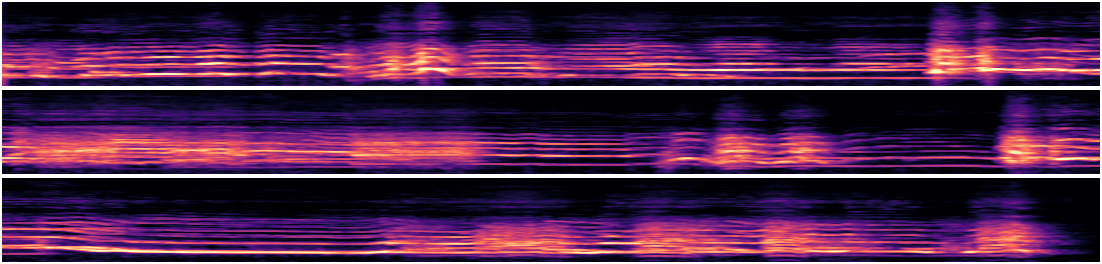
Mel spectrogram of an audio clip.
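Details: Siberian Huskies howl together in long, sliding, tonal wails broken by rough, talky yodels, as if singing.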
